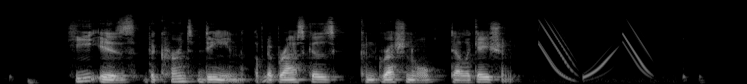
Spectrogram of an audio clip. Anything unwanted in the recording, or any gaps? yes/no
yes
